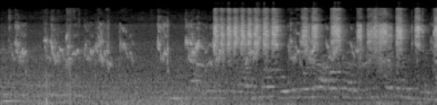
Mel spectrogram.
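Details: Budgerigars, social pet parrots in a cage: scattered soft chirps at first, then from about three seconds loud rapid high chattering and squeaky warbles in quick pulsing bursts.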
